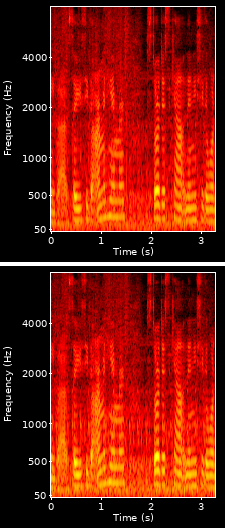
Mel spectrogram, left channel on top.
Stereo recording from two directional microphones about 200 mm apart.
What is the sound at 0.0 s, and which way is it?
Speech, 5° right (ahead or behind).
